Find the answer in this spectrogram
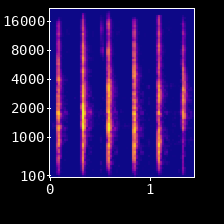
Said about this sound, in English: What's that? It's a folder I slapped on the desk.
